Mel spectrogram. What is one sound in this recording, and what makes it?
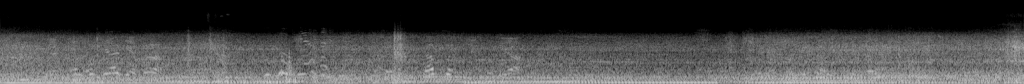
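Motorbikes pass close by on the road.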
